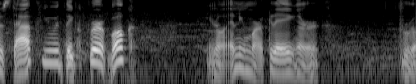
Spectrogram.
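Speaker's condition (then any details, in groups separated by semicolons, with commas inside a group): Cerebral palsy; spastic quadriplegic form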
